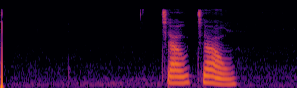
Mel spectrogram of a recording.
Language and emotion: Russian, neutral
